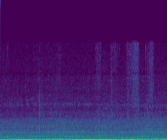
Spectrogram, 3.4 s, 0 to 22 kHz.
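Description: A 2006 Ford F250 diesel 4x4 pickup pulls away: a steady, loud, close low rumble that holds evenly throughout, with no voices.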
